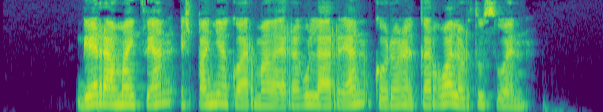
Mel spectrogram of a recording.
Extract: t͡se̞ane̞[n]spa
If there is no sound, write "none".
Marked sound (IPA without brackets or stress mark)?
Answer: none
